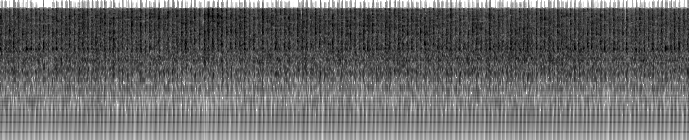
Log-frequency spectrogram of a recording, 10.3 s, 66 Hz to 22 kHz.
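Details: 1972 Gravely 430 single-cylinder engine running normally after fuel system restored up to the carburetor (small drip at fuel pump inlet): steady, even fast thump, no knocks or odd noises; high-low axle works, moves forwards and backwards.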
